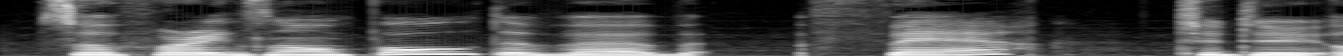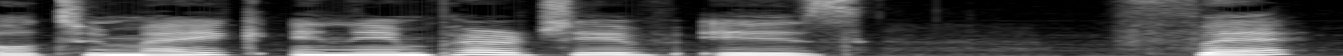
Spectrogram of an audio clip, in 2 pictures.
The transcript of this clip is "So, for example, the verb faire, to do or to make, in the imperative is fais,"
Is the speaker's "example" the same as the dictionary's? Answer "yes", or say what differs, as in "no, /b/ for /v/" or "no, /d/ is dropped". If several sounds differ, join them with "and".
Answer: no, /m/ is dropped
